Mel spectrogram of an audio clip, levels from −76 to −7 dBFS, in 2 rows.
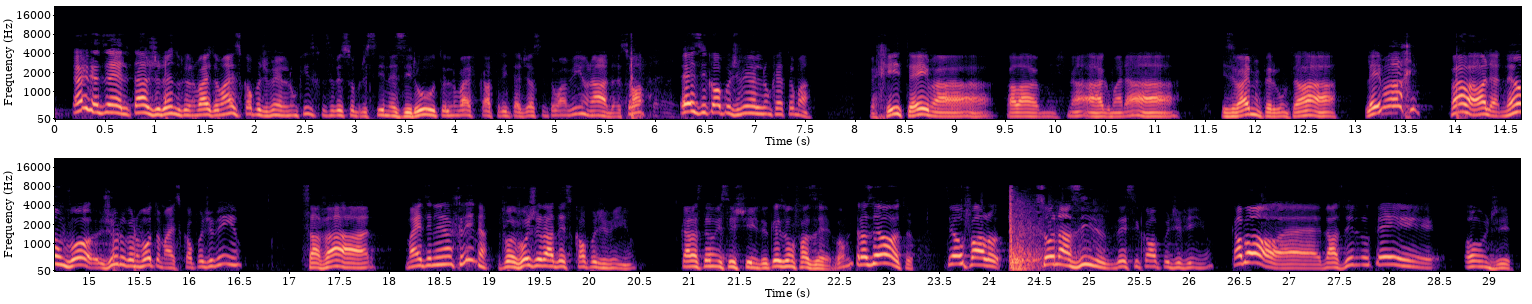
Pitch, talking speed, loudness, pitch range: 180 Hz, 205 wpm, -23 LUFS, 145-220 Hz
